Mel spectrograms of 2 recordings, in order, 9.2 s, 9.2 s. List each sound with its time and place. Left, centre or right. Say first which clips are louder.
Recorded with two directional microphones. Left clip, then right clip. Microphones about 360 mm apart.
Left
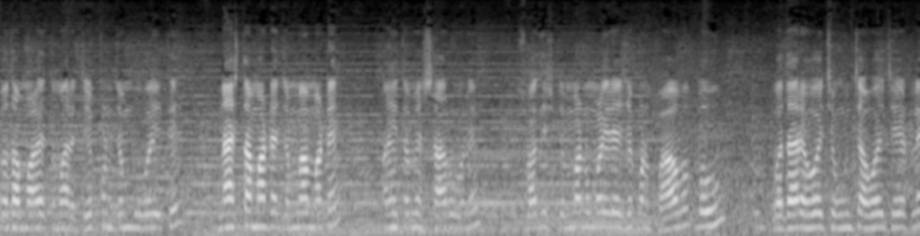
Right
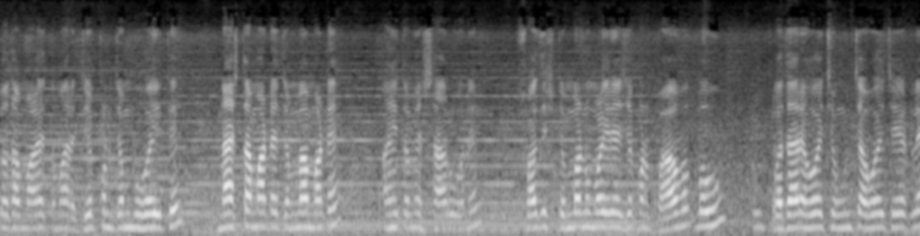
0.0 s speech: left 1 dB; centre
